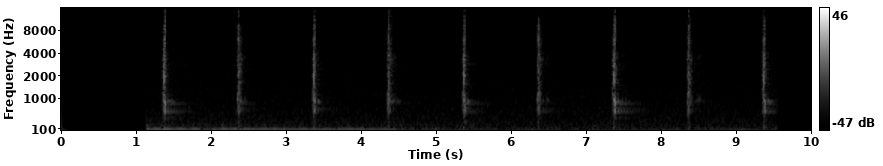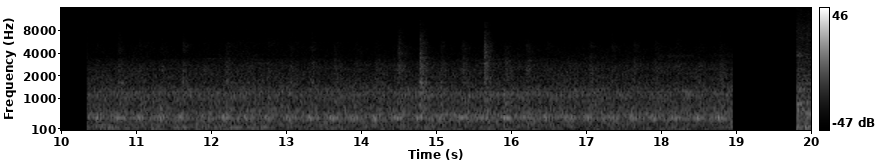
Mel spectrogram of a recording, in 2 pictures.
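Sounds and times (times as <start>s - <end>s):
faint low hum: 1.2s - 9.4s
clock ticking: 1.2s - 9.6s.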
